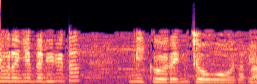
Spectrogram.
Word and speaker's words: Jawa: jadi nah yang pertama adalah tulisan Jowo mm -hmm.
